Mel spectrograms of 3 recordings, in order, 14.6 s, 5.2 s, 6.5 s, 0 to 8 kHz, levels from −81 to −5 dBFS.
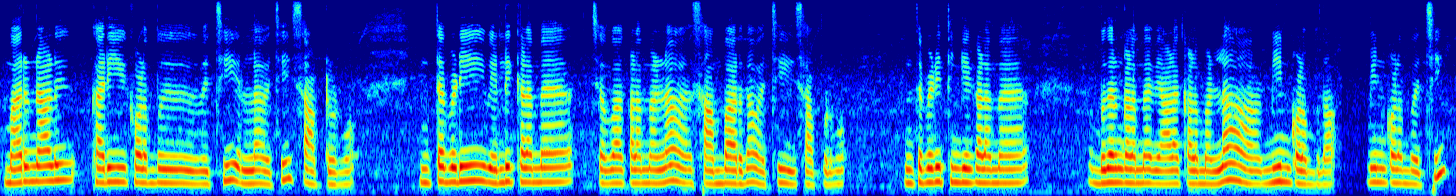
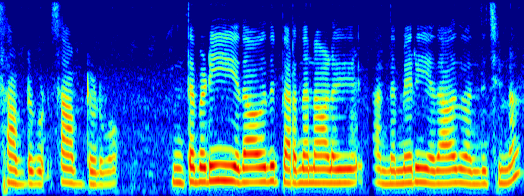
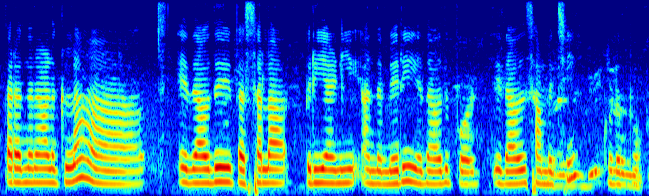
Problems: none marked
